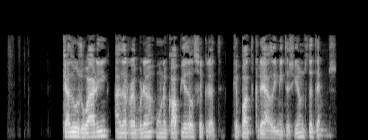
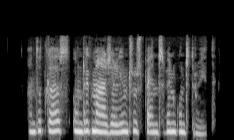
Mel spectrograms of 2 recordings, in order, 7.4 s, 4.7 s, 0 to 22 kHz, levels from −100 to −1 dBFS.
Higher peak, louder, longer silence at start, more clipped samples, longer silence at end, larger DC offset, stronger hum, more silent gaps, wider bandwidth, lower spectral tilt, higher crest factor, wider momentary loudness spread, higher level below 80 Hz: about the same, -2 dBFS vs -4 dBFS; about the same, -19 LUFS vs -20 LUFS; first, 1.25 s vs 0.55 s; neither; first, 0.7 s vs 0.55 s; neither; neither; about the same, 4.55-4.63 s vs 1.42-1.46 s; about the same, 8 kHz vs 7.8 kHz; first, -5.5 dB/octave vs -4 dB/octave; about the same, 18 dB vs 16 dB; first, 13 LU vs 10 LU; first, -50 dBFS vs -66 dBFS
